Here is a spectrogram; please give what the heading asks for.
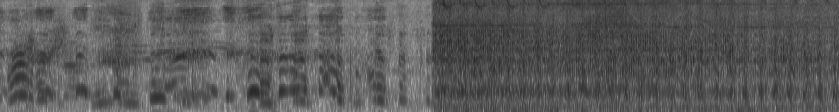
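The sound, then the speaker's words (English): A medical helicopter flies off, its broad, steady rotor-and-engine roar cutting in abruptly about halfway through with a low hum beneath it. People talk before the roar begins. “As the medical chopper leaves, Flynn to Claire.”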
